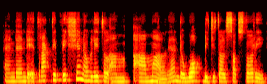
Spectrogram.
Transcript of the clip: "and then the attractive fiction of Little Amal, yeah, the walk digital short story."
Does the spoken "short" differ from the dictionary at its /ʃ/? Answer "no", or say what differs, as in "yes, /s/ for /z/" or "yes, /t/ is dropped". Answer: yes, /s/ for /ʃ/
